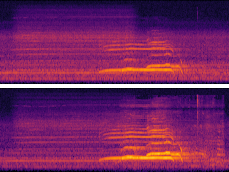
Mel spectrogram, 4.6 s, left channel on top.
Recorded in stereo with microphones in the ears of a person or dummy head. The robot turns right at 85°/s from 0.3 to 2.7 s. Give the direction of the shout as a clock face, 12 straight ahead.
6 o'clock.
